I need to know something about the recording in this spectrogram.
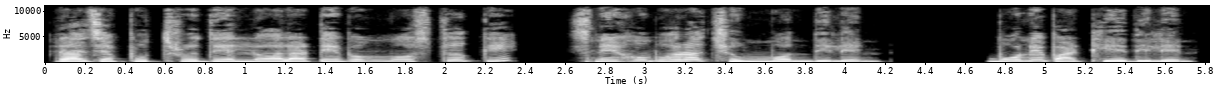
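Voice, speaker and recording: A woman's voice: high-pitched, measured pace, no echo, studio quality. A woman reading a scripted fairy tale as a storyteller.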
